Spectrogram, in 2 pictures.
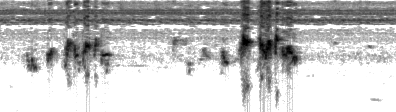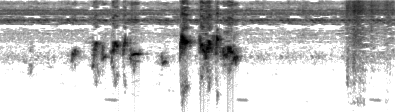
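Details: Red-whiskered bulbul decoy in singing contest at a trap: two similar loud phrases of rapid chirped and warbled notes, each in two parts, repeated about every three and a half seconds.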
